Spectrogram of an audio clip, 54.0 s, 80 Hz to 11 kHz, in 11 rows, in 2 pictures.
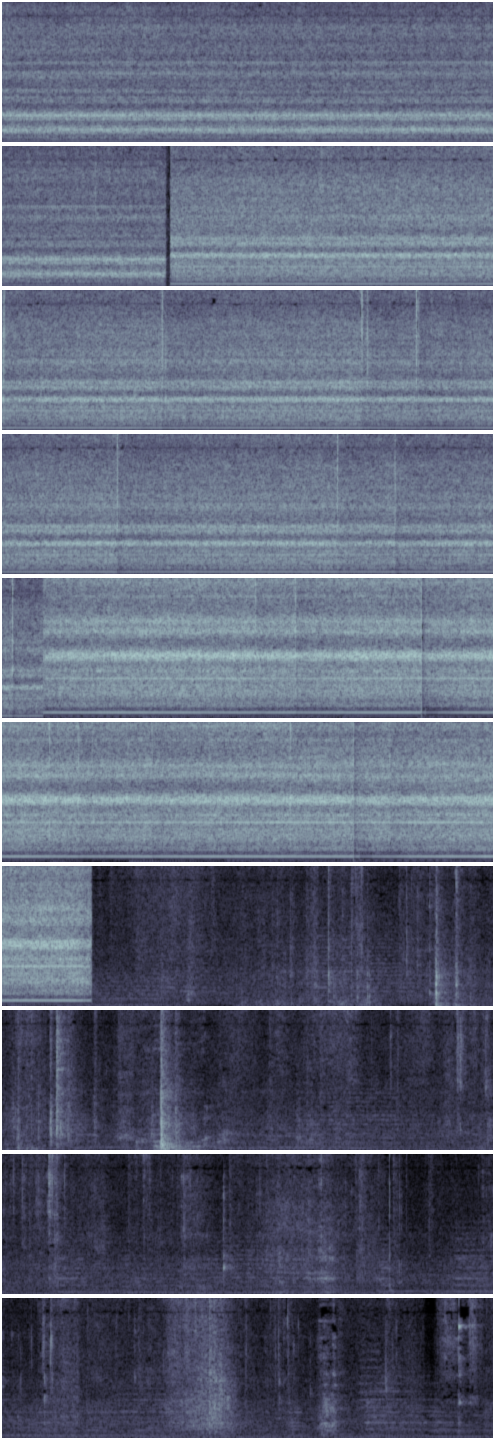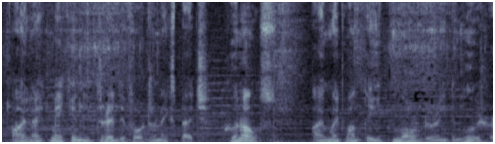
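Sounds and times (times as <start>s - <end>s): popcorn maker blowing hot air: 0.0s - 30.4s.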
